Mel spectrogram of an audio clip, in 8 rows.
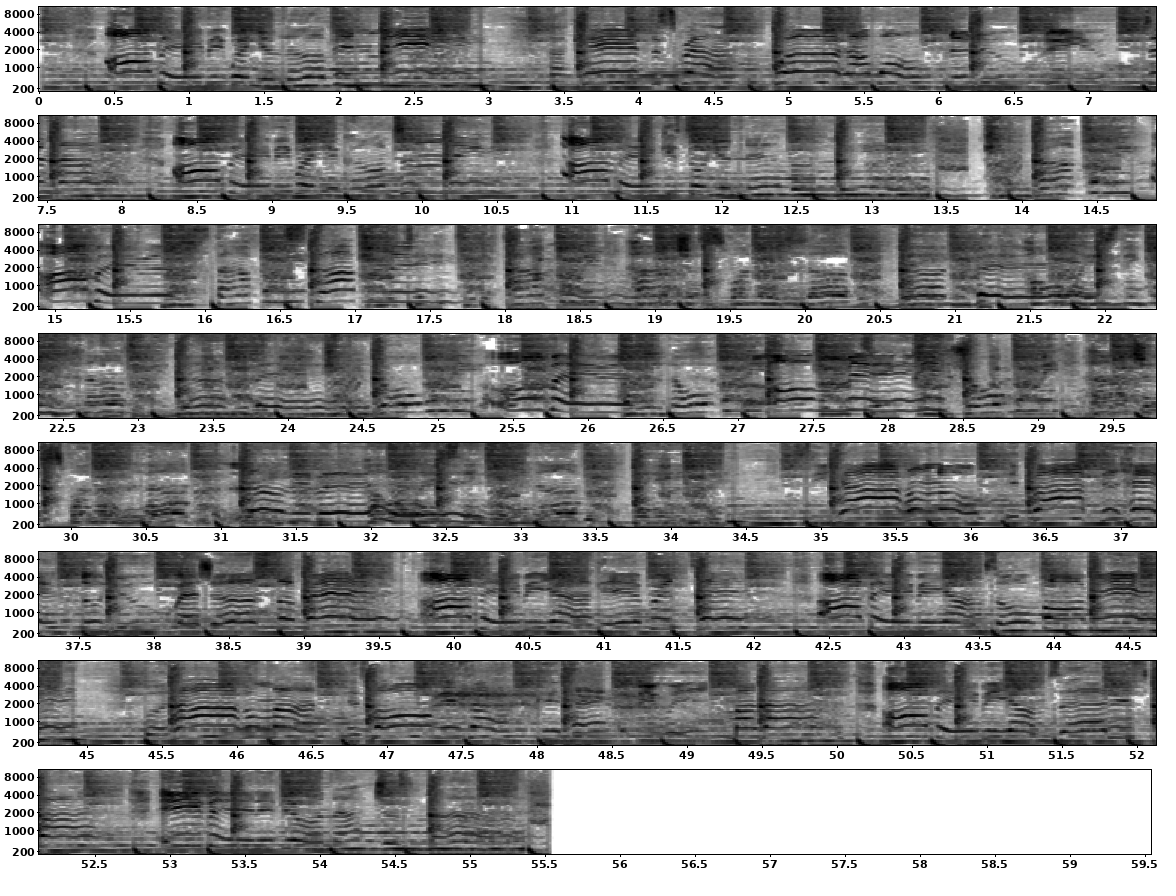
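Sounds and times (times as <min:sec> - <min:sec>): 
reggae dub music: 0:00.0 - 0:55.6.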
